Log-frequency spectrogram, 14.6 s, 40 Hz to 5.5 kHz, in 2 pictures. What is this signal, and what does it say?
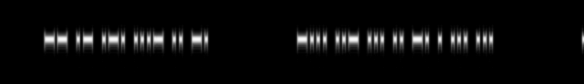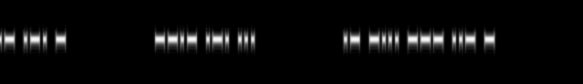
Morse code, heard as a keyed tone, about 30 wpm, 550 Hz. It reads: MARVIN BUSINESS ART QRS ABOUT
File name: Ultimate Word List / 30WPM Ultimate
